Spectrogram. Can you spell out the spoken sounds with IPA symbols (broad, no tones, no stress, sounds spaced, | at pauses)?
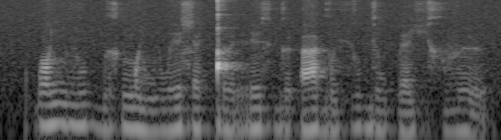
ɓ ɔ ɲ v u ɡ͡b ə x ŋ͡m ɔ ɲ y w e ɬ ɛ ǃ ø r e x ɡ ø ʔ a ɡ o ç u ɡ e w ɓ ɛ ç ə x v ø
